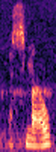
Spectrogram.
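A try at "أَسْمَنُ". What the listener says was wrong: असमनु नाम है, नून है, असमनु, ठीक है।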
